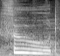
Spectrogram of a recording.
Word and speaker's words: food: But the long version of it, which is what we eat, food.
